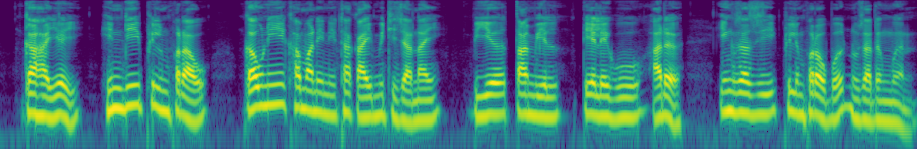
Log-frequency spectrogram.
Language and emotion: Bodo, neutral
